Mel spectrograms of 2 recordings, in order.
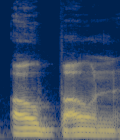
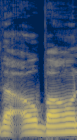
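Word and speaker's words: お盆: pronunciation or something yeah the way that you pronounce it made it sound like oh bone or something oh the obon holidays yeah like it's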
